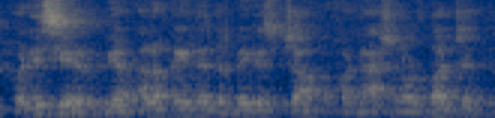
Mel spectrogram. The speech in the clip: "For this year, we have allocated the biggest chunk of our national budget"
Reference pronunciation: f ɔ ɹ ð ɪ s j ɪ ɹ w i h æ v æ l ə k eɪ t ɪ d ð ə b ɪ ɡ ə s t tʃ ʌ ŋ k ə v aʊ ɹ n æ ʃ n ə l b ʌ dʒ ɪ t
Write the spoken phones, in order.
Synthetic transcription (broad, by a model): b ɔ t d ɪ s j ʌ ɹ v i h æ v æ l ə k eɪ t ɪ d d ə b ɪ ɡ ə s t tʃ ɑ k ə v aʊ ɹ n æ ʃ n ə l b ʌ dʒ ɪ t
